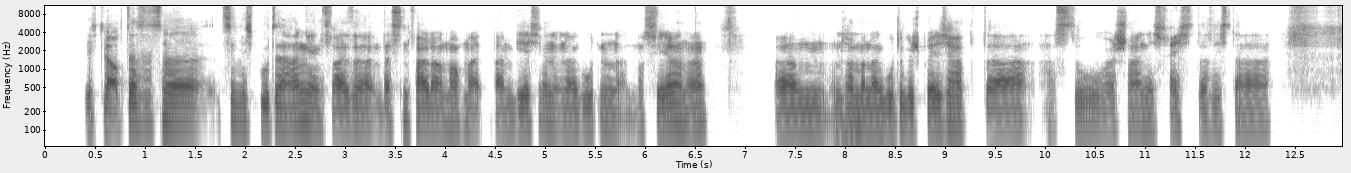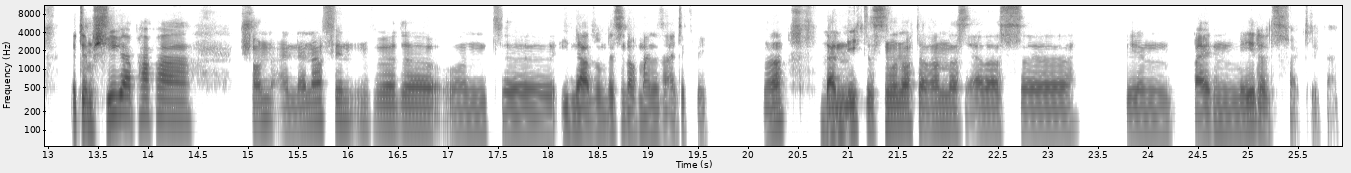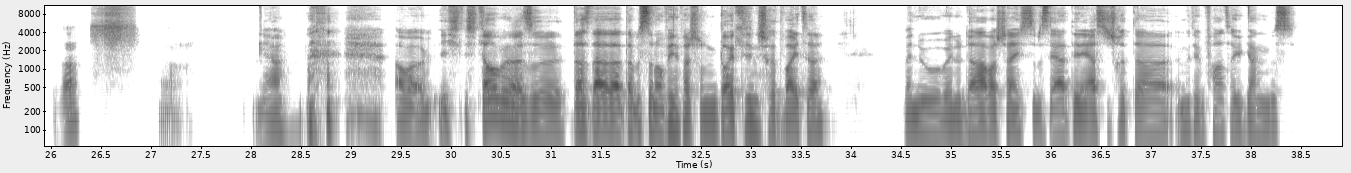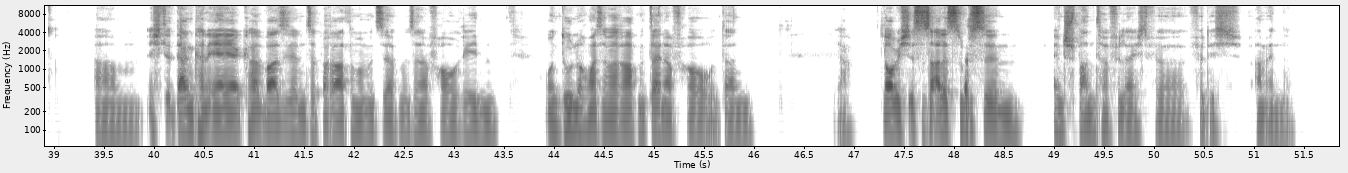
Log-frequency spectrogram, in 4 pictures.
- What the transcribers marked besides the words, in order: chuckle; "quasi" said as "kawasi"
- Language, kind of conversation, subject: German, advice, Wie setze ich gesunde Grenzen gegenüber den Erwartungen meiner Familie?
